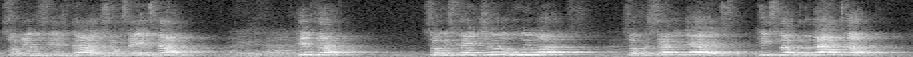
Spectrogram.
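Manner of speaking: loud, high-pitched sermon delivery; fired-up preaching. Real, not acted. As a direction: drive it home to the whole room. Preaching at full force to congregation.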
